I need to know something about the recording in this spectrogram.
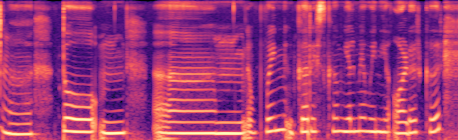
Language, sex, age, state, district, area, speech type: Kashmiri, female, 18-30, Jammu and Kashmir, Baramulla, rural, spontaneous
